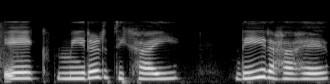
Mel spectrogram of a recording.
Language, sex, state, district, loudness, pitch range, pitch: Hindi, female, Himachal Pradesh, Shimla, -13 LUFS, 260-290 Hz, 270 Hz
